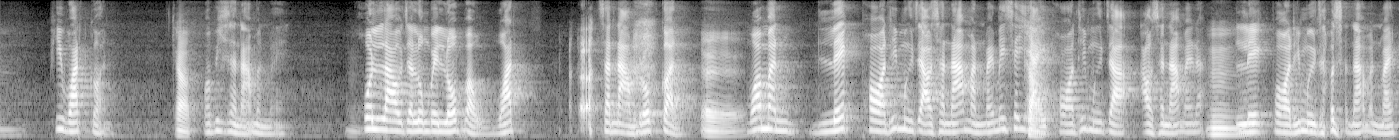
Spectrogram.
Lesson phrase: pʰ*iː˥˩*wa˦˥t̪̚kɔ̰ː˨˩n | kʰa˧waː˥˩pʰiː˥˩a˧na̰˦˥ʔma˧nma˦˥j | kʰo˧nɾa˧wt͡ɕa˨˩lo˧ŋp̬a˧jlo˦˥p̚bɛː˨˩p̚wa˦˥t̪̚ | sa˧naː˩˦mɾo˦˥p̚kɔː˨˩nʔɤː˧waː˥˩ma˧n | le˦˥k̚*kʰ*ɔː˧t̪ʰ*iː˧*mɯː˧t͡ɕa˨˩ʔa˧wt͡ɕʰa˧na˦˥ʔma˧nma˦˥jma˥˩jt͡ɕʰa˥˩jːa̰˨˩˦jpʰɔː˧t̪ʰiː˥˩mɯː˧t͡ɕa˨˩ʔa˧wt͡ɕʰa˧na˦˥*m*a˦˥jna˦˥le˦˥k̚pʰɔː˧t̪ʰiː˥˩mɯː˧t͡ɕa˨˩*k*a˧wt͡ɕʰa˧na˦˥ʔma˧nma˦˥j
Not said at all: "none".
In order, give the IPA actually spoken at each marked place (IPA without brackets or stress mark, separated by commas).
iː˥˩, pʰ, iː˥˩, m, ʔ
